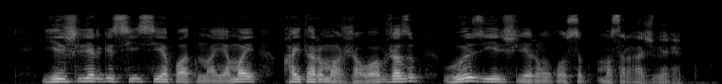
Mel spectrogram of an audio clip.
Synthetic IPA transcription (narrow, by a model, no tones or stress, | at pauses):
je̞lʃɪle̞ɾɡʲe̞sijsijɑpɑt̪ənɑjɑmɑjqʰɑjt̪ɑɾəmɑʒɑwɑpʒɑzəp̚ | wɵzje̞lʃɪle̞ɾɪɴqʰo̞səp̚məsə̰ɾʁɑ̰ʒɪbe̞̰ɾe̞̰d̪̥ɪ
